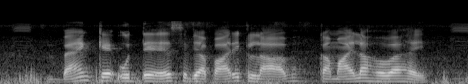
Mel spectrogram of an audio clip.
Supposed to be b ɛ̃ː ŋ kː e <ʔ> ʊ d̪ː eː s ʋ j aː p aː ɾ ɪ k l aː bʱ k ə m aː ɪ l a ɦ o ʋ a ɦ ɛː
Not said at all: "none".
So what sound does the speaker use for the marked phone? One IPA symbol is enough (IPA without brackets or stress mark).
ʔ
